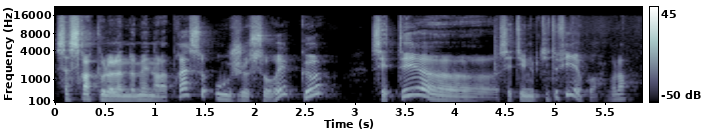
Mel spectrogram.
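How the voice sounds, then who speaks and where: Male eyewitness, bright lively voice, stumbles and repeats as he recalls. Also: mid-range voice. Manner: halting, stammers and repeats words. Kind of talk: documentary interview.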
